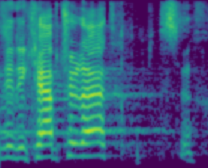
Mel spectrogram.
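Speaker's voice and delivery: ordinary delivery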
